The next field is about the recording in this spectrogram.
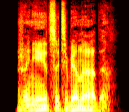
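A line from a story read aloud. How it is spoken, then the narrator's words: Snort. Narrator (Russian): хмыкнул Олег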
